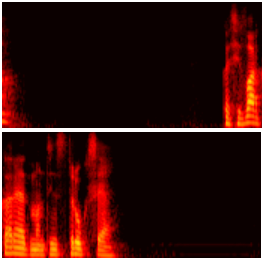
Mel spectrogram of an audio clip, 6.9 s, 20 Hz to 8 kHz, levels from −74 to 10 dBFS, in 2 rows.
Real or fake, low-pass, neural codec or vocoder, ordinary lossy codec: fake; none; codec, 16 kHz, about 1 kbps, DyCAST, with the encoder's durations; none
